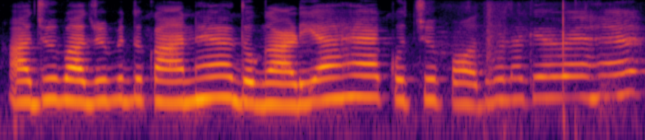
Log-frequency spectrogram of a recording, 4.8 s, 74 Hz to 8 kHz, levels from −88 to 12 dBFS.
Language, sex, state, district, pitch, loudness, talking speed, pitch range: Hindi, female, Chhattisgarh, Raipur, 285 Hz, -17 LUFS, 160 wpm, 265-305 Hz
